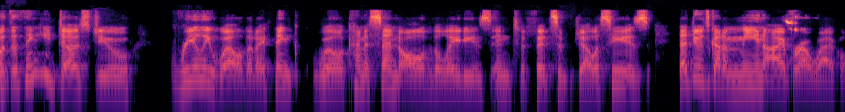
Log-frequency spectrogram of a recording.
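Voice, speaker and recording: A normal speaking voice with an American accent talks at a moderate pace. Pitch varies in an ordinary way, and the background is quiet. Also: woman, medium pitch for a woman. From Texas. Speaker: video game historian. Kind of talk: casual chat.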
